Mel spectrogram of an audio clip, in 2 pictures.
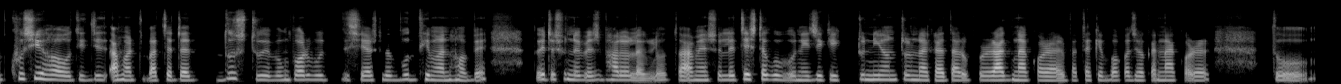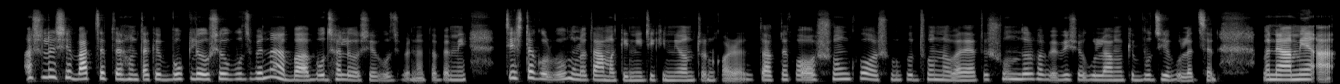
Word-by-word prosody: খুশি 260 +1 +6
হওয়া 215 -2 +3
উচিৎ, 200 0 -6
যে - - 0 0.2
আমার 200 -1 +1
যে - - -13
বাচ্চাটা 195 0 +2 0.4
দুষ্টু 275 -6 +1
এবং 200 +1 -6
পরবর্তীতে 210 0 -2
সে - - -3
আসলে 210 -1 -5
বুদ্ধিমান 210 -3 0
হবে। 185 0 -2 0.5
তো - - -30
এটা 235 0 +1
শুনে 230 -4 0
বেশ 195 +2 +1
ভালো 205 -1 +3
লাগলো। 95 +1 -1
তো - - -16
আমি 200 - -1
আসলে 210 0 -1
চেষ্টা 230 -1 +5
করব 215 -1 -2 0.2
নিজেকে 205 +1 0
একটু 225 - -10
নিয়ন্ত্রণ 215 0 -1
রাখার, 190 -2 +2
তার - - +2
উপর 200 - -9
রাগ 195 0 +8
না 195 - +8
করার, 185 -1 +1
বা - - -5
তাকে 200 0 -3
বকাঝকা 195 -1 -3
না 195 - +3
করার। 185 0 -1 0.7
তো - - -2 0.9
আসলে 335 +1 +1
সে 315 - +2
বাচ্চাতো 260 0 +5
এখন 235 0 -2
তাকে 230 +2 0
বকলেও 250 0 +2
সেও 250 -1 +2
বুঝবে 250 +1 -1
না, - - +3 0.2
বা 200 - +7 0.2
বোঝালেও 220 -2 0
সে 190 - -5
বুঝবে 190 - -9
না। - - -5
তবে 105 0 -8
আমি 205 - -3 0.5
চেষ্টা 295 +1 +4
করব 250 - -2
মূলত 210 -4 -2
আমাকে 185 0 -3
নিজেকে 200 +3 -5
নিয়ন্ত্রণ 190 +1 -3
করার। 255 - -3
তো - - -7
আপনাকে 220 +2 -7 0.2
অসংখ্য, 250 - -3 0.2
অসংখ্য 215 0 -7 0.2
ধন্যবাদ। 215 -4 -2
এত 200 - -18 0.2
সুন্দরভাবে 245 -2 -2
বিষয়গুলো 215 -2 -3
আমাকে 200 +2 -6
বুঝিয়ে 215 -1 0
বলেছেন। 175 +4 -1 0.5
মানে 225 0 +4
আমি 230 +1 +5
অ্যা - - +7
210 Hz, 170 wpm, -25 LUFS, 195-235 Hz, 0.9 s, রাগ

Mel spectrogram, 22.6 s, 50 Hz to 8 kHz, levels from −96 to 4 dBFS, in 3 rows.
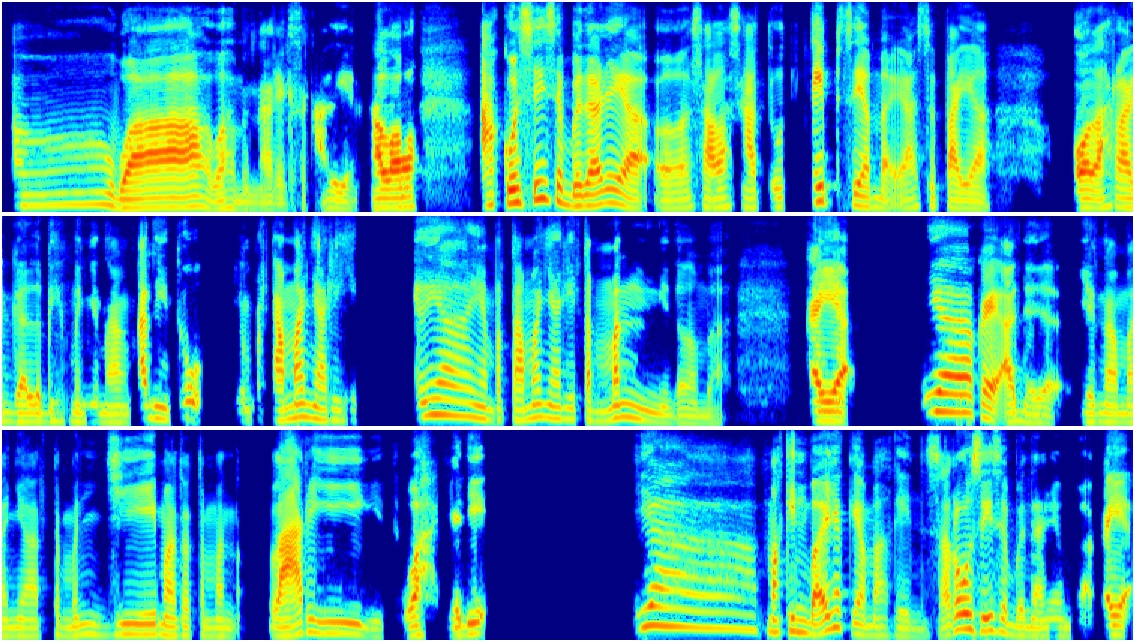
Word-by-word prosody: Oh, 160 +2 -9
wah 130 +2 +7
wah, 110 +3 -3
menarik 95 -3 -9
sekali 115 - -7
ya. - - -17
Kalau, 125 +1 +8 0.5
aku 185 - +5
sih 240 +4 +4
sebenarnya 155 0 +4
ya, - - +6 0.2
eee, 110 +1 -3
salah 125 +2 +1
1 125 0 -3 0.2
tips 210 +1 +4
ya, 145 - +4
Mbak, - - -4
ya, 115 - -3
supaya 110 -4 -2 0.7
olahraga 125 0 +3
lebih 125 +2 -9
menyenangkan. 120 +5 -4
Itu, 155 - -12 0.4
yang 140 +1 -15
pertama 140 +5 +1
nyari 150 -3 -4 0.5
iya, 220 +3 0 0.2
yang 160 - -4
pertama 140 +5 -2
nyari 160 -2 -5
teman 145 +8 0 0.2
gitu 105 -2 -12
loh, 100 - -11
Mbak, 95 - -17 0.6
kayak 135 - +6 0.5
iya, 265 +1 +3 0.2
kayak - - +5
ada 115 - -7 0.3
yang 120 - -9
namanya 115 0 -7 0.2
temen 120 0 -9 0.2
gym 145 +1 -3
atau 125 0 -6
temen 115 0 -10 0.3
lari, 160 +8 +5 0.4
gitu. 105 - -21
Wah - - +3 0.2
jadi - - -1 1.1
iya, 265 +3 +1 0.8
makin 170 +1 0
banyak, 235 - +4
ya 140 - -1
makin 115 -3 -13
seru 205 - 0
sih 185 +1 +2
sebenarnya, 120 -5 -8
Mbak, - - -13
kayak 135 - +2
130 Hz, 155 wpm, -21 LUFS, 120-160 Hz, 1.1 s, Kalau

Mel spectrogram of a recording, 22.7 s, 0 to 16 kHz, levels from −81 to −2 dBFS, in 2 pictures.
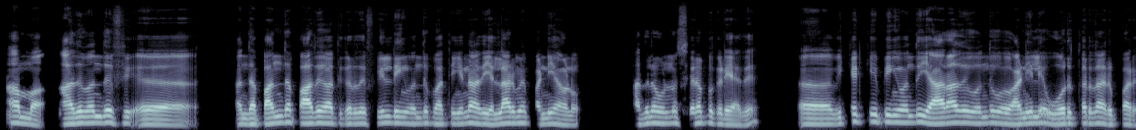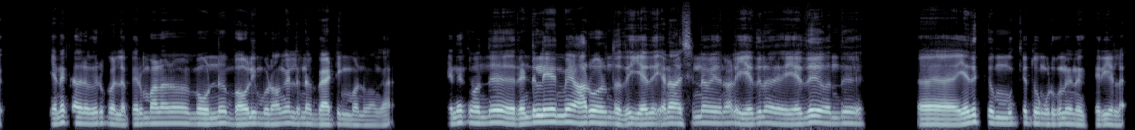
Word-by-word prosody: ஆமா, 130 -5 +2 0.3
அது 125 +2 +3
வந்து 140 +1 +1
ஃபீ 135 - -5 0.2
அ - - +2 0.9
அந்த 115 0 +1
பந்த 135 +5 +3
பாதுகாத்துக்கிறது. 130 -2 +3
ஃபீல்டிங் 140 -1 -2
வந்து 125 +2 -3
பார்த்தீங்கன்னா, 120 +3 -1
அது 120 - 0
எல்லோருமே 135 +3 +2
பண்ணியாகணும். 115 -4 -2 0.5
அதில 130 +4 -1
ஒண்ணும் 130 0 -5
சிறப்பு 135 +2 -1
கிடையாது. 105 -4 -1 0.6
அ - - +3 0.2
விக்கெட் 155 +5 -4
கீப்பிங் 160 -2 -1
வந்து, 145 +2 -2
யாராவது 135 +3 +5
வந்து 135 +2 -3 0.2
அணியிலேயே 130 +3 +1
ஒருத்தர் 125 +1 -1
தான் 130 - +3
இருப்பாரு. 110 0 -2 0.5
எனக்கு 145 +1 -2
அதில 125 -2 +1
விருப்பம் 125 -1 -2
இல்ல. 105 - -1
பெரும்பாலானவங்க 125 0 0
ஒண்ணு 125 +3 -1 0.2
பௌலிங் 120 +2 +1
போடுவாங்க. 120 +3 -1
இல்லன்னா 120 -1 -3
பேட்டிங் 110 0 0
பண்ணுவாங்க. 100 0 -7 0.7
எனக்கு 140 +2 -1
வந்து 135 +2 -1 0.3
2லேயுமே 155 +4 +4
ஆர்வம் 140 +1 +4
இருந்தது. 120 -3 -2 0.2
எது 120 +1 +1
ஏன்னா, 130 0 +2 0.2
சின்ன 135 +1 -4
வயதினால 135 -1 -1
எதில 135 +3 -2 0.3
எது 140 +5 +2 0.2
வந்து 130 +1 -4 0.9
அ - - +5 0.3
எதுக்கு 150 -1 0 0.2
முக்கியத்துவம் 125 -1 -3
குடுக்கணும்னு 115 +1 -2
எனக்கு 105 -1 -5
தெரியல. 110 -2 -2
130 Hz, 150 wpm, -23 LUFS, 120-135 Hz, 0.9 s, யாராவது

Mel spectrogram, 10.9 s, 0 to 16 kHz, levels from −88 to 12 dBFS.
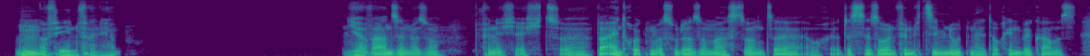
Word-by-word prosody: Mhm, 105 -3 +5
auf 90 - -1
jeden 90 -1 +3
Fall, 85 -2 -5
ja. 85 +1 -5 2.3
Ja, 90 +1 -1
Wahnsinn, 90 +1 +3
also 90 -1 -3 0.4
finde 90 -2 0
ich - - -7
echt, - - -4
äh, 95 0 -1
beeindruckend, 90 -1 +3
was 85 - 0
du 95 - -2
da 90 0 +3
so 90 -1 0
machst 90 +2 0
und, 90 -1 -1
äh, 85 0 +1
auch, 85 -1 -11
äh, - - -4
dass - - +1
du - - 0
das 85 - +1
so 90 0 +4
in 85 - +2
15 90 -1 +1
Minuten 95 -1 +2
halt 85 -1 -5
auch 80 - -3
hinbekommst. 90 -2 -1
90 Hz, 175 wpm, -25 LUFS, 85-95 Hz, 2.3 s, Mhm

